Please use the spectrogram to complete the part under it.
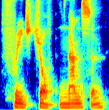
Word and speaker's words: Fridtjof Nansen: So there was a Norwegian bloke called Dr. Fridtjof Nansen, who...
